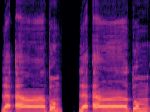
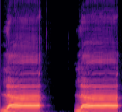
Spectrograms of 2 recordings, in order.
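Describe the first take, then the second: First: The extra alif is silent, so the vowel is short. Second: The extra alif is sounded as a long vowel. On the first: The speaker calls it right. "बल्कि" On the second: The speaker calls it wrong. "इस तरह नहीं पढ़ेंगे"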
